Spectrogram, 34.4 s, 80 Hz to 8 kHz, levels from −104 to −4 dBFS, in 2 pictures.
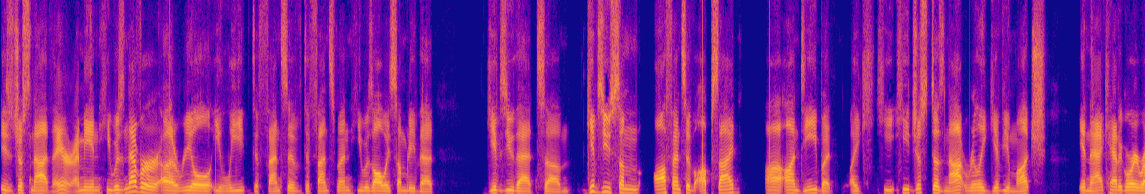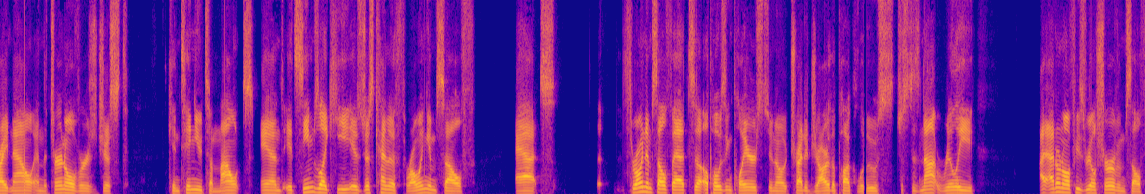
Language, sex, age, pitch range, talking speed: English, male, 20-39, 110-135 Hz, 165 wpm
